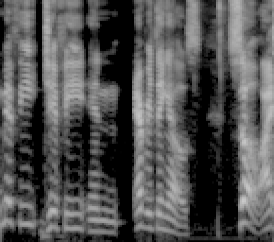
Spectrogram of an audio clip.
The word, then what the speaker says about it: Miffy: and confuse us because miffy has it in the game with an m m-i-f-f-y but it's supposed to be jiffy so now i'm confused because now we're saying miffy jiffy and everything else so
